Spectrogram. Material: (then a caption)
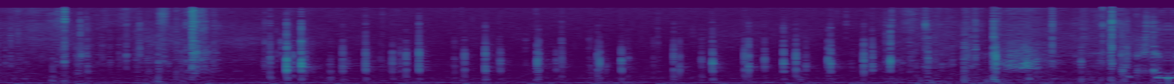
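Cardboard. Long painted fingernails tap a small, hollow rectangular cardboard tea advent calendar box, possibly with a thin film wrap, in a quick clip-clop rhythm. Many short, dry clicks come fast and close together, with a brief crinkly rustle near the end.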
